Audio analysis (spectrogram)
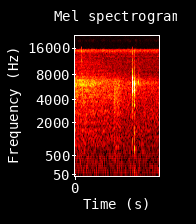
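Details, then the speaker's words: Wemos D1 mini (ESP8266) relay shield WiFi lamp switch toggled via web page: quiet room, then a couple of sharp clicks as the relay pulls in; switching normally. "and I can I can also click off and I don't know if you can hear it but that's the that's the relay clicking on"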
